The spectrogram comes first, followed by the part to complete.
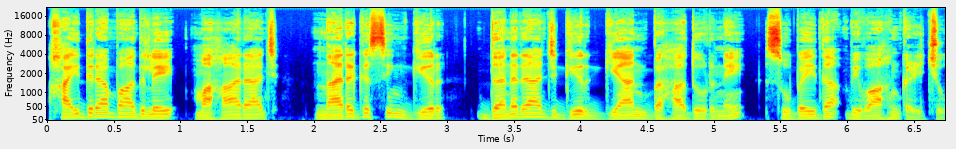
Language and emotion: Malayalam, neutral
